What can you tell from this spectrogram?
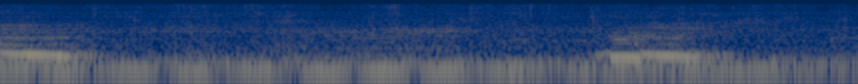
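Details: A tame cow in the fields gives drawn-out, falling moos, calling its calves to come home.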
